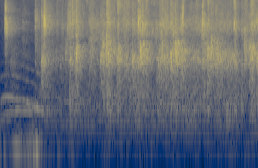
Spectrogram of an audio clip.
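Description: An audience breaks into sustained applause for Jesus after a prayer, a dense wash of many hands clapping steadily and loudly throughout, with a brief burst of voice or cheering at the very start.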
